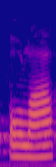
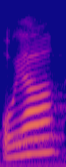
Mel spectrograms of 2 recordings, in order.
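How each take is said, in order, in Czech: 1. Prostřední souhláska je zvuk L. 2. Prostřední souhláska je zvuk Y. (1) "To slovo Ola pochází ze španělštiny" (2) "ta správná výslovnost je Oja"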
